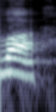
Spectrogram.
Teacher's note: व एक ऐसा वर्ण है जिसे दांत और होंठ दोनों की सहायता से हम बोलते हैं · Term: दंतोष्ठ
